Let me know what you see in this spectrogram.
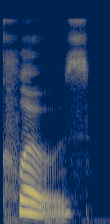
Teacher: The th is almost completely silent in natural speech. It rhymes with those.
